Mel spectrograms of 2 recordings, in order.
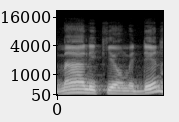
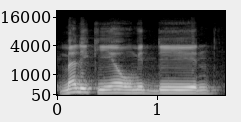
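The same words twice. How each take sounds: First: The first vowel of Maliki is drawn out long. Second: The first vowel of Maliki is kept short. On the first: This follows one recognized reading tradition. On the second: This follows another recognized reading tradition.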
